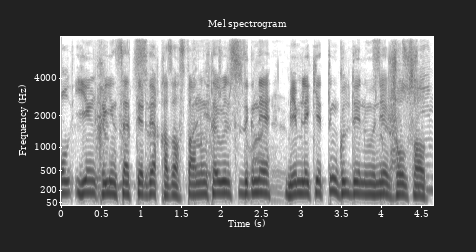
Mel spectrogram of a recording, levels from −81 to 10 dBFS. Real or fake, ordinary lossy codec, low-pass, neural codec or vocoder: real; none; none; none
